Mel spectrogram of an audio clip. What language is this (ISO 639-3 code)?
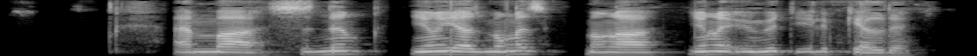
uig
